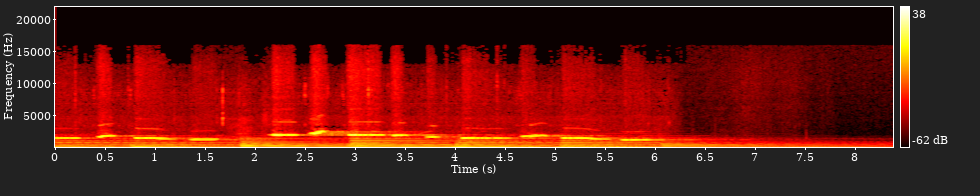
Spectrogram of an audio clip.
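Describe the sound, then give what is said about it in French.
A person whistles a smooth, gliding melody in a live performance, accompanied on piano, the backing shifting chords every second or so, the whistle clear and upfront before the music fades out. “Je n'oserais pas siffler comme lui.”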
